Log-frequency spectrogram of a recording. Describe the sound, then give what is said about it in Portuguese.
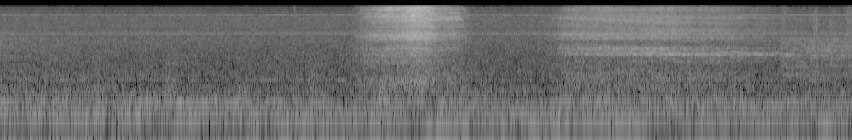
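Deep breathing as two airy, hissing breaths: a brief brighter rush followed by a longer, softer one. A steady low noise floor lies beneath, and no one talks. “Isso, respirar fundo.”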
